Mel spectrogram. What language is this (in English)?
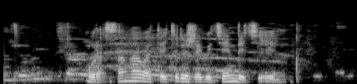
Kinyarwanda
